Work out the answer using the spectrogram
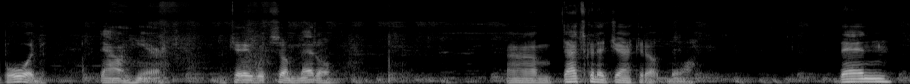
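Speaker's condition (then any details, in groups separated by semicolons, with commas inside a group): No condition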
